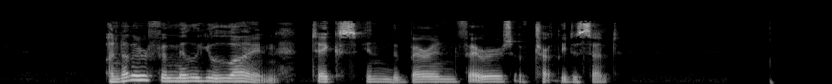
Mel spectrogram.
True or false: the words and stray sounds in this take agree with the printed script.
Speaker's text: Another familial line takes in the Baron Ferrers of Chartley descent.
true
